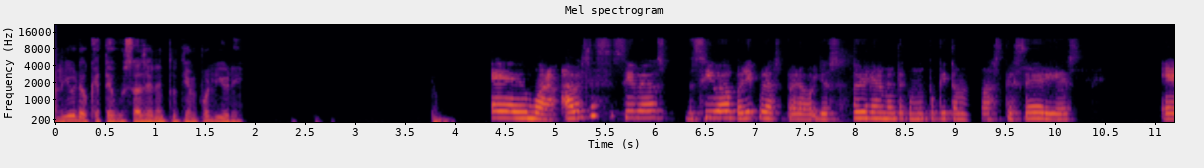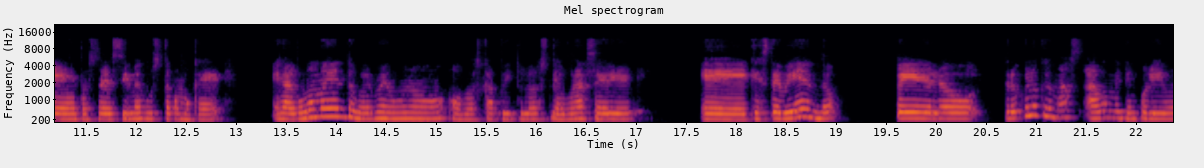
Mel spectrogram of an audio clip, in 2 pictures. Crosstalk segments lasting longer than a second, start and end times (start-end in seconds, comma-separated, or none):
none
